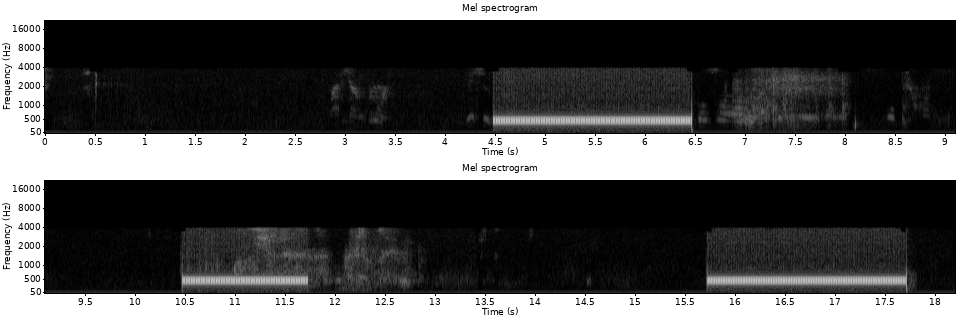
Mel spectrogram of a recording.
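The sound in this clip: Steady telephone line tones while a business call is transferred to another person: three long, level beeps, each lasting about one to two seconds, separated by gaps that hold faint scattered sounds.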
